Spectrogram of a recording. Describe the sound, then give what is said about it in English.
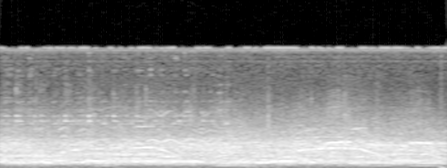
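A large pro wrestling arena crowd roars and cheers without a break as Jake gets a three count over DiBiase, a dense, loud wash of voices with scattered shouts and whistles rising and falling across the few seconds. “If you guys are listening to that crowd, just remember that Jake is a heel right now.”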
